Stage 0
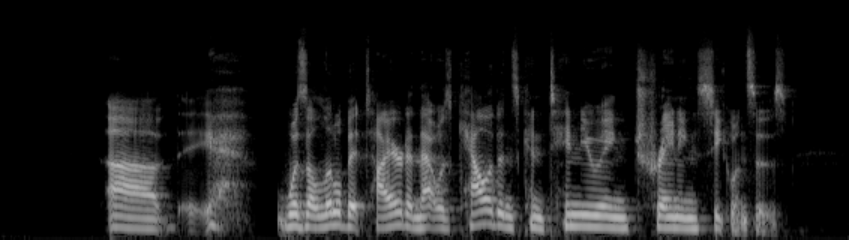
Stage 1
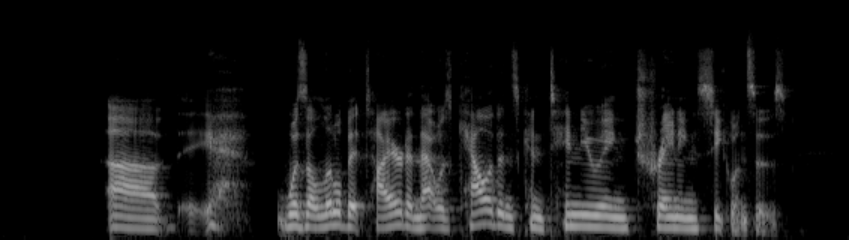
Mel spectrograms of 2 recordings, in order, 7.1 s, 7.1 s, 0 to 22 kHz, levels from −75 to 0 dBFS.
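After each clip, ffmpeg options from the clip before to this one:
-af "bandreject=f=4400:w=25,volume=0.562"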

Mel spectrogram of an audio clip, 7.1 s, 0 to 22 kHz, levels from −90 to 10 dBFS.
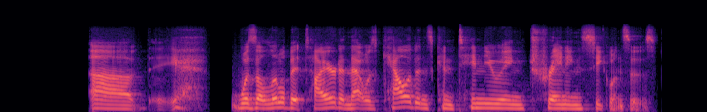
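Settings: -af "aecho=1:1:1.8:0.32,aresample=16000,aeval=exprs='sgn(val(0))*max(abs(val(0))-0.00119,0)':c=same,aresample=44100,volume=2.66"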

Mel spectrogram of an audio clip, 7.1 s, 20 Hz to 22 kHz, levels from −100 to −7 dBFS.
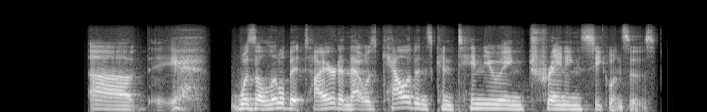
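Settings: -af "alimiter=level_in=3.35:limit=0.891:release=50:level=0:latency=1,volume=0.473"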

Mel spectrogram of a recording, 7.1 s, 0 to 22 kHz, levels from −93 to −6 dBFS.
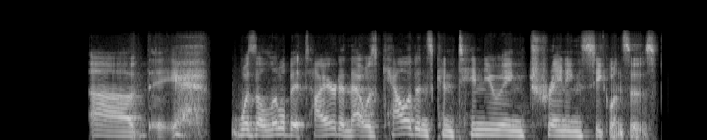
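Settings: -af "equalizer=f=1500:t=o:w=1.9:g=4.5,areverse,acompressor=threshold=0.0501:ratio=6,areverse"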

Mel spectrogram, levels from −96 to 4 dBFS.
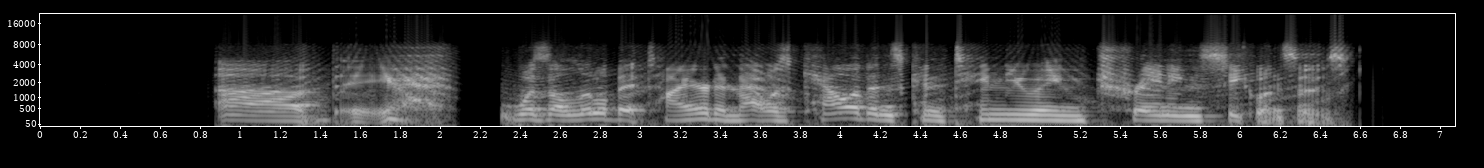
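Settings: -af "aphaser=in_gain=1:out_gain=1:delay=3.9:decay=0.55:speed=0.6:type=triangular"

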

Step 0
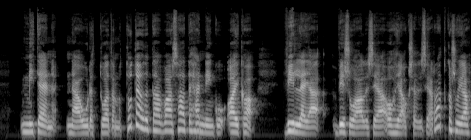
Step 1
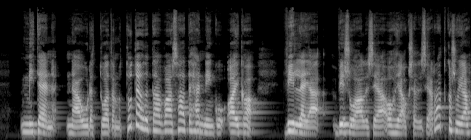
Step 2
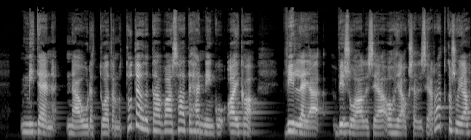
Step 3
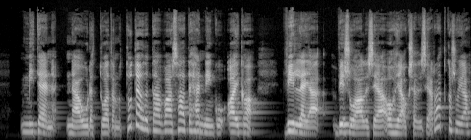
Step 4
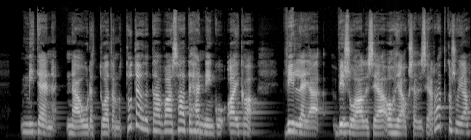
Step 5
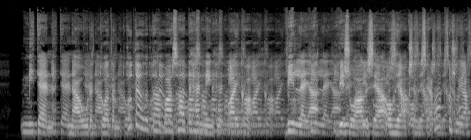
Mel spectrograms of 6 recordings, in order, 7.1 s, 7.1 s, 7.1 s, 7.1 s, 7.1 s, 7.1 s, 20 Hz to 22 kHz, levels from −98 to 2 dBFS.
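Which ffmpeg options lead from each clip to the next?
-af "bandreject=f=183.6:t=h:w=4,bandreject=f=367.2:t=h:w=4,bandreject=f=550.8:t=h:w=4,bandreject=f=734.4:t=h:w=4,bandreject=f=918:t=h:w=4,bandreject=f=1101.6:t=h:w=4,volume=1.5"
-af "tiltshelf=f=1500:g=-10"
-af "dynaudnorm=f=140:g=9:m=2.82"
-af "alimiter=limit=0.501:level=0:latency=1:release=412,volume=0.708"
-af "aecho=1:1:342|684|1026|1368|1710:0.355|0.167|0.0784|0.0368|0.0173"

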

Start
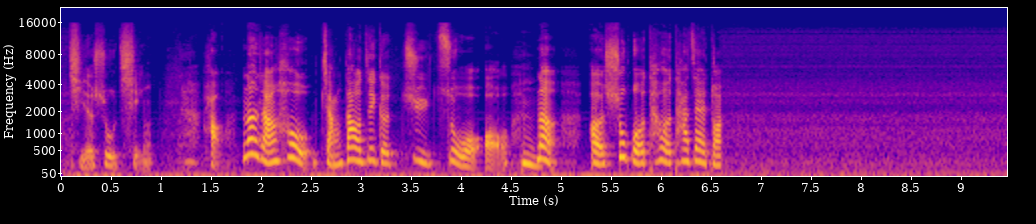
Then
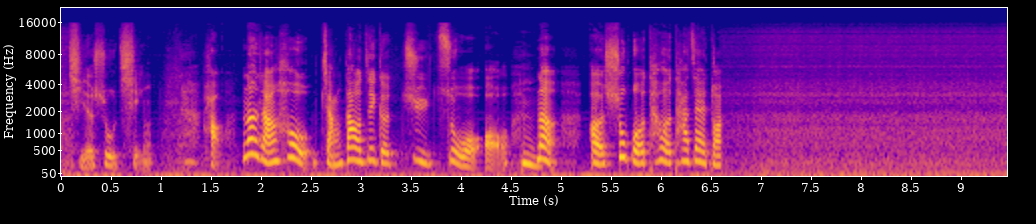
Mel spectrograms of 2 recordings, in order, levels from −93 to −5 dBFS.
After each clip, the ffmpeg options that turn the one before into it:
-af "acompressor=mode=upward:threshold=0.0251:ratio=2.5,volume=1.19"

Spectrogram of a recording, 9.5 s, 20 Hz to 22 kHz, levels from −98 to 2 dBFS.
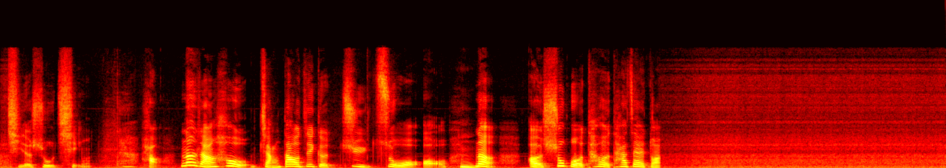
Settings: -af "adynamicequalizer=threshold=0.0224:dfrequency=2900:dqfactor=0.7:tfrequency=2900:tqfactor=0.7:attack=5:release=100:ratio=0.375:range=1.5:mode=cutabove:tftype=highshelf"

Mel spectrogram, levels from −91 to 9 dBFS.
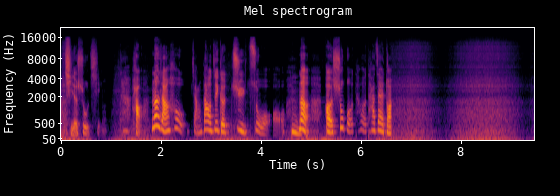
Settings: -af "tremolo=f=0.59:d=0.94"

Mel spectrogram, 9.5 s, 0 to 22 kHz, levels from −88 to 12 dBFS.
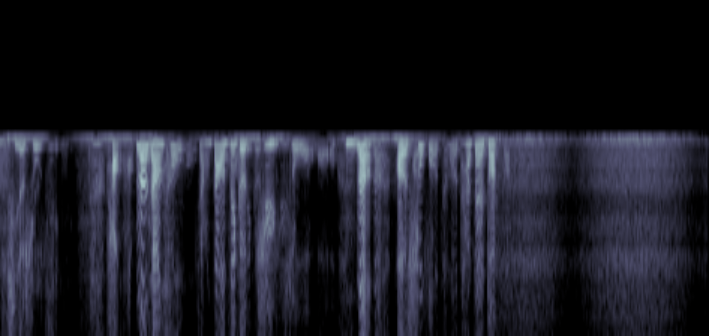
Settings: -filter_complex "[0:a]asplit=2[s0][s1];[s1]adelay=200,highpass=300,lowpass=3400,asoftclip=type=hard:threshold=0.224,volume=0.0891[s2];[s0][s2]amix=inputs=2:normalize=0,lowpass=f=3400:t=q:w=0.5098,lowpass=f=3400:t=q:w=0.6013,lowpass=f=3400:t=q:w=0.9,lowpass=f=3400:t=q:w=2.563,afreqshift=-4000,volume=1.26"

